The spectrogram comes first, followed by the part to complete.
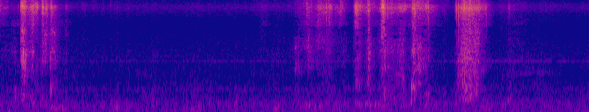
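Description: Crinkling and rustling of plastic bubble wrap and tool pieces being handled in a foam-lined tool case, in short bursts just after the start and again from about two to three and a half seconds in.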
